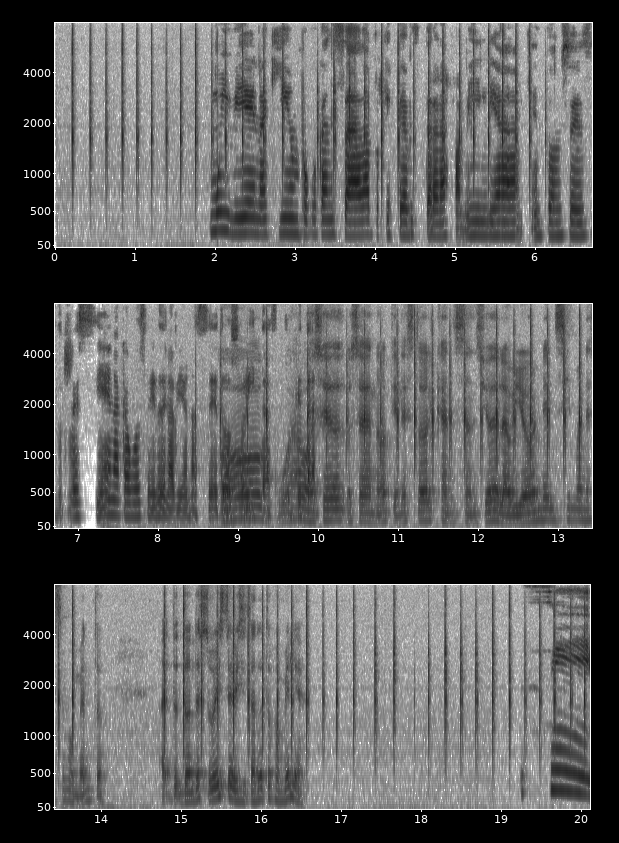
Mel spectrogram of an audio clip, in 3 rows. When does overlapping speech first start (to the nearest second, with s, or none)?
9 s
